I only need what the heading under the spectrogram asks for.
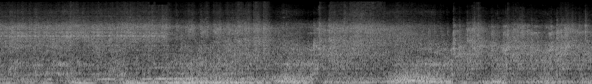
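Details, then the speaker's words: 1993 Chevy 2500 turbo 6.5 diesel just after fitting a rebuilt DB2 injection pump, which replaced a faulty pump that smoked constantly. Only a small puff of smoke at start-up. Steady, even idle clatter with no stumble or miss. Normal, smoother, healthier idle. "Little puff of smoke when it first fired off, but nothing like that other guild pump that was just constantly puking smoke. Idle's a lot smoother, a lot healthier."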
